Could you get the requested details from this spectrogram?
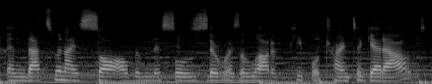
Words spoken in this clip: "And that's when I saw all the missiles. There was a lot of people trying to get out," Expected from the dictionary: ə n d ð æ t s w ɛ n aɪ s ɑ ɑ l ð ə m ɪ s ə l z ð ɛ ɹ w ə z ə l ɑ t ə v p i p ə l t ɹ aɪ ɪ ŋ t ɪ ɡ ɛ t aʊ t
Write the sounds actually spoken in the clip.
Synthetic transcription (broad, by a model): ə n ð æ t s w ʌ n aɪ s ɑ ɑ ð ə m ɪ s l z ð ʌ ɹ w ə z ə l ɑ t ə v p i p l t ɹ aɪ ɪ ŋ t ɪ ɡ ɛ t aʊ t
